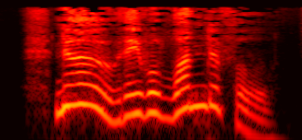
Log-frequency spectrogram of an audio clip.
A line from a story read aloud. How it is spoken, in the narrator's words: she exclaimed with an earnest smile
